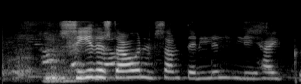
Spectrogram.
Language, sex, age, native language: Icelandic, male, 9, Icelandic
